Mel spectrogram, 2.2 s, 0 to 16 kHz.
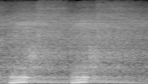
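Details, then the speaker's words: MK4 Jetta with an aftermarket diverter valve loosened to a looser setting, two quick throttle blips each fading with a soft airy hiss as revs drop; valve now appears to vent properly on throttle lift. "all right so this is like a loser setting so let's see if it works now looks like it's working now that"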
